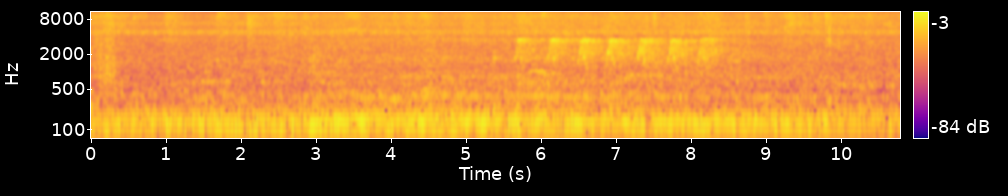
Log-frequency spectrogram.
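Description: A bird chirping about six times in quick succession, about two chirps a second, a little past the middle, over a steady low rumble.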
